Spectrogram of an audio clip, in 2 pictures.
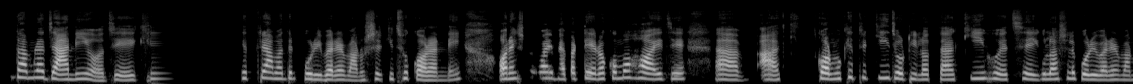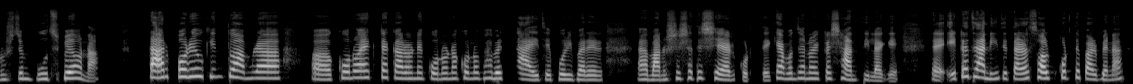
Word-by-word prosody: তো - - -2
আমরা 315 +1 0
জানিও 235 -1 +5 0.2
যে, 225 - -2 0.2
ক্ষেত্রে 260 0 -14 0.8
আমাদের 265 +1 -3
পরিবারের 225 -3 +2
মানুষের 205 +6 -4
কিছু 250 +3 -7
করার 195 -2 +4
নেই। 225 +4 -7 0.4
অনেক 265 +2 +6
সময় 285 -1 -1
ব্যাপারটা 265 +3 -2
এরকমও 285 +5 0
হয় 250 -3 +7
যে, 260 - -2 0.4
আ - - +5 0.5
আজ 215 - -1 0.4
কর্মক্ষেত্রে 275 +5 +3
কি 295 - -4
জটিলতা, 230 -3 -1 0.2
কি 270 -2 -5 0.2
হয়েছে, 240 +1 -3
এগুলো 245 +2 -1
আসলে 275 +1 -4
পরিবারের 220 -1 +1
মানুষজন 225 +5 -6
বুঝবেও 285 +3 +1
না। - - -2 0.6
তারপরেও 360 +3 +6
কিন্তু 360 0 -6
আমরা 290 +1 +2 0.5
আ - - +2 0.2
কোন 295 +1 +1 0.2
একটা 325 +1 -2
কারণে 275 0 +2
কোন 255 0 -1
না - - 0
কোন 275 -1 -2
ভাবে 275 -1 +1
চাই 235 -4 +2
যে, 225 - -4
পরিবারের 220 -2 -1 0.4
আ - - +1
মানুষের 235 +6 -2
সাথে 295 0 -4
শেয়ার 225 -7 +2
করতে। 175 +1 -8
কেমন 265 -2 +1
যেন 280 -1 -3
একটা 275 - -4
শান্তি 215 -2 +1
লাগে। 155 -3 -4 0.4
এ্যা 205 - 0
এটা 365 +7 -1
জানি 305 -6 +6
যে, - - -2
তারা 250 +1 +4
সলভ 285 -1 +5
করতে 315 +1 -2
পারবে 230 -3 +1
না। 260 - -1
260 Hz, 165 wpm, -25 LUFS, 225-285 Hz, 0.8 s, হয়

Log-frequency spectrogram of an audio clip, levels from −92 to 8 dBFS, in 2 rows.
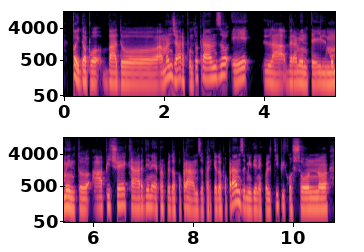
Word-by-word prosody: Poi - - +7
dopo 115 -1 +2
vado 105 -2 0
a 110 +1 +1
mangiare, 150 -2 +1
appunto, 115 +3 -5
pranzo 160 +4 +1
e 145 +5 0 0.3
la 110 -3 -1
veramente 115 -1 0
il 110 0 -2
momento 115 0 +2
apice, 130 +3 -2
cardine, 125 0 -1
è 120 - -1
proprio 120 -1 -5
dopo 110 -2 -4
pranzo 110 -3 -1
perché 110 0 -5
dopo 115 -1 -2
pranzo 170 -5 +3
mi 110 -1 0
viene 110 -2 -3
quel 105 +1 -4
tipico 130 -2 -7
sonno, 115 +1 +3
115 Hz, 145 wpm, -21 LUFS, 110-130 Hz, 0.3 s, Poi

